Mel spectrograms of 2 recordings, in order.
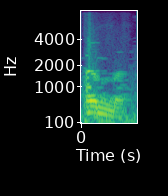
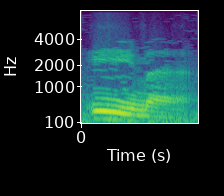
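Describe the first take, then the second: First: It starts with a and has a doubled m. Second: It starts with a long i and one m. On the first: "قد تفتح همزتها" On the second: "تبدل ميمها الأولى ياء"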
